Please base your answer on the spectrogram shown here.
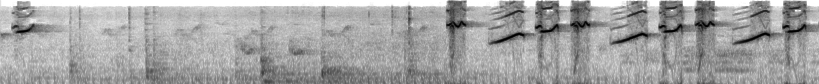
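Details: Wild glatik batu (cinereous tit) gives one opening high note, then after muffled background sounds breaks into a quick series of ringing two-note phrases, each ending in an upward whistled sweep.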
